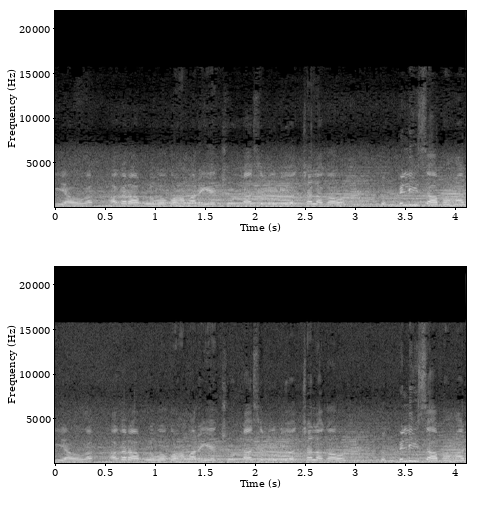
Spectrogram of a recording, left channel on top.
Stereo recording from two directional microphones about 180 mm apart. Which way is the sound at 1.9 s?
55° left (ahead or behind).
